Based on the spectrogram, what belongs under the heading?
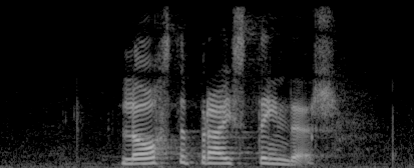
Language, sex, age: Afrikaans, female, 18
